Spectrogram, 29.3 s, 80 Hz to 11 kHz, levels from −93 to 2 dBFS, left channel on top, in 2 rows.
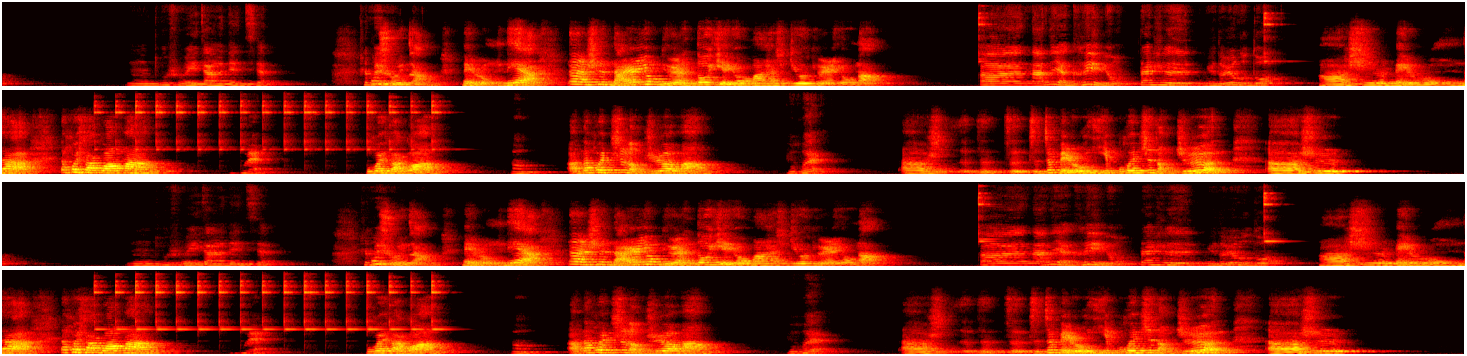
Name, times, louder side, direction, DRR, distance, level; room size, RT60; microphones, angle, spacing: voice 1, 1.3-2.7 3.6-4.2 9.8-12.7 15.7-15.8 17.0-17.3 19.7-20.0 22.5-22.9, left 3 dB, 85° left, 2 dB, 0.6 m, -42 dB
voice 2, 3.4-4.3 4.6-8.8 13.2-16.2 18.3-19.0 20.3-21.7 23.6-28.0, left 1 dB, 30° left, -1 dB, 0.7 m, -29 dB
sound 1, 9.8-9.9 12.6-12.8 15.6-19.1, right 4 dB, 10° right, 0.3 m, -42 dB
3.9 x 2.5 x 2.3 m, 0.74 s
head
